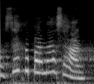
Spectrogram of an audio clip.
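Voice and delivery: high, loud retort in a quarrel; retold shout. Wife snapping at husband over the AC, high loud retort.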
